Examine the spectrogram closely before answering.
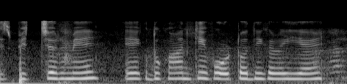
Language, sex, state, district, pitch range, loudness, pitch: Hindi, female, Uttar Pradesh, Shamli, 260-275 Hz, -19 LUFS, 265 Hz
